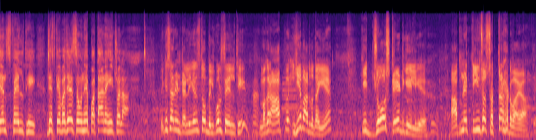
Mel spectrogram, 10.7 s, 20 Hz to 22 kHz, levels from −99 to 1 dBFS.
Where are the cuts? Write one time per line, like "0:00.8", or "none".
none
